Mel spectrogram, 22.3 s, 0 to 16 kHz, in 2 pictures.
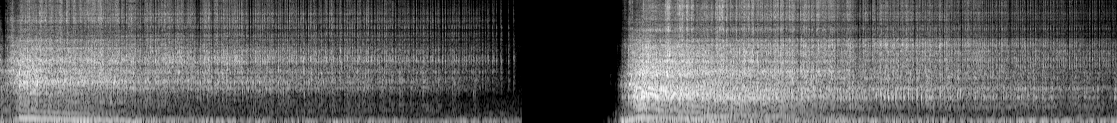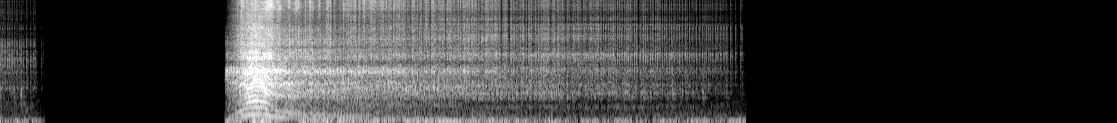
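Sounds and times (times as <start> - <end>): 
toy cars: 0.0 - 5.2, 6.2 - 11.6, 13.4 - 18.6.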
